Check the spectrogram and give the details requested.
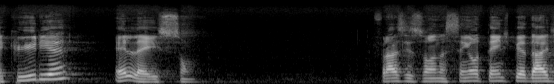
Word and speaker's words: Kyrie: Agora no Kyrie, que a gente fala Ki, mas não é Ki, a gente deveria falar Kyrie.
